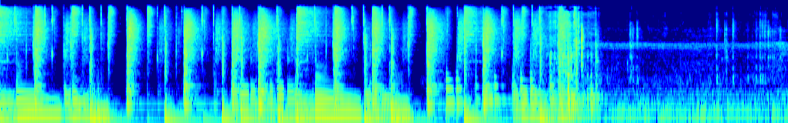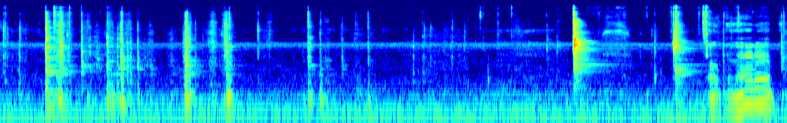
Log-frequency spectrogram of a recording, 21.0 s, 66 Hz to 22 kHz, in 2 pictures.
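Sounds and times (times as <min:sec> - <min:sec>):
faint high hum: 0:07.1 - 0:21.0.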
